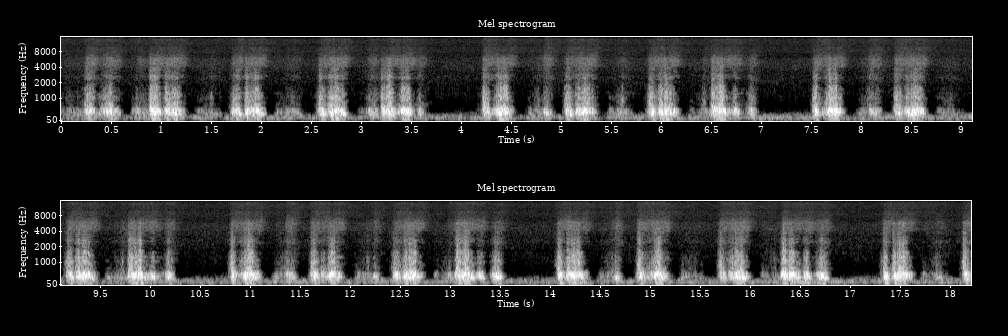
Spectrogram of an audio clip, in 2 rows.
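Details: Stethoscope heart sounds at position P during an auscultation stress test, lying, sitting and standing, in a patient with dilated aortic root: irregular rhythm around 66–72 bpm, midsystolic murmurs and a cyclic extra component near S2.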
